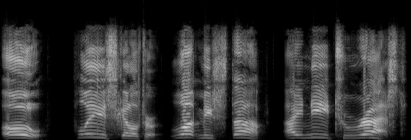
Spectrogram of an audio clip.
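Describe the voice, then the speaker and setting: A man's voice: high voice, big pitch swings, a little slow, sharp tone, no room sound, voice pushed up, exaggerated voice. A man voicing a tired, simple male brute who whines and pleads. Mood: whiny. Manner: whining, pleading. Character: exhausted simple-minded male brute, whiny.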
